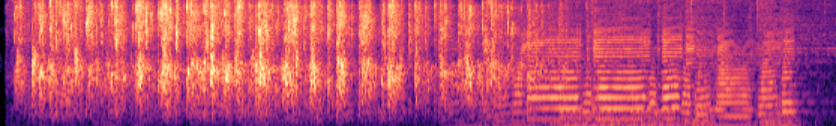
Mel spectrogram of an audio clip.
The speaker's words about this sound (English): Uh, please, everyone, give him a round of applause.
